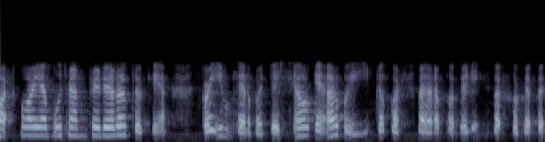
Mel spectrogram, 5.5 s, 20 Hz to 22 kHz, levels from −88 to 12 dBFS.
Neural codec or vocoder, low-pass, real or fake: autoencoder, 22.05 kHz, a latent of 192 numbers a frame, VITS, trained on one speaker; 3.6 kHz; fake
